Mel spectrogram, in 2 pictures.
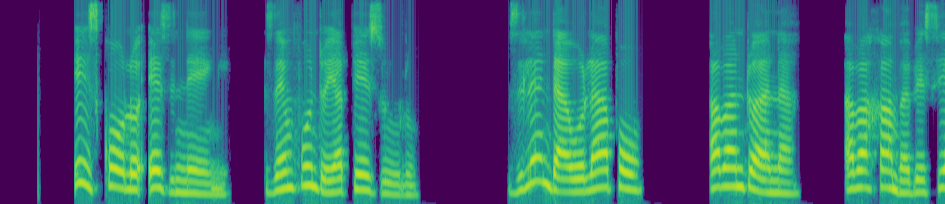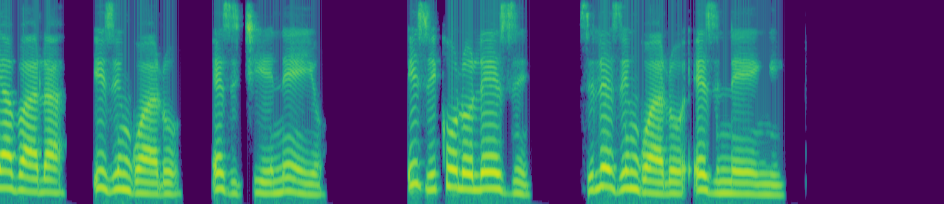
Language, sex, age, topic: North Ndebele, male, 50+, education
